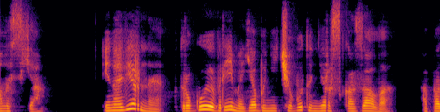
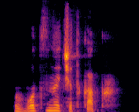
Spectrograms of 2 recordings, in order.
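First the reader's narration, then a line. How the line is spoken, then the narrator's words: Quiet, necromancer. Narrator (Russian): тихо сказал некромант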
